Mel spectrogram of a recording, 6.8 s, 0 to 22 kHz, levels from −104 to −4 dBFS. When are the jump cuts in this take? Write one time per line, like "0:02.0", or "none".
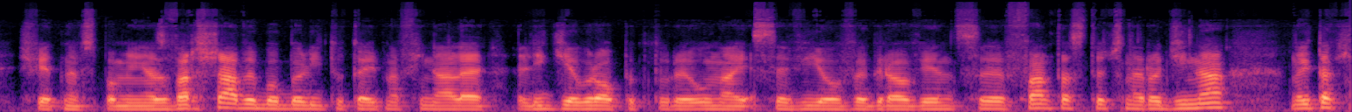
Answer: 0:01.9
0:02.5
0:03.8

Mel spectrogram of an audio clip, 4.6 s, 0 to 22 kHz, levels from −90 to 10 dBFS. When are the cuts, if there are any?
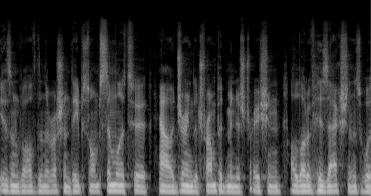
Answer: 0:03.6

